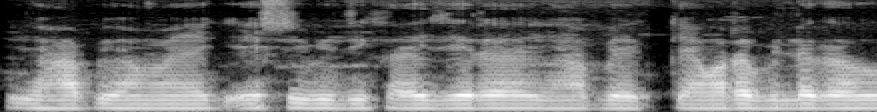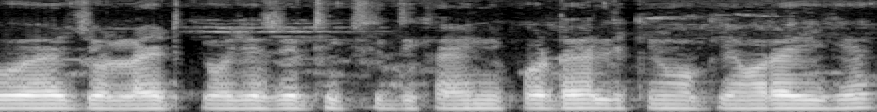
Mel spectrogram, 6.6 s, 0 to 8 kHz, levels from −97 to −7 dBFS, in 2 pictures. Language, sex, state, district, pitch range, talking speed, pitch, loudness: Hindi, male, Chhattisgarh, Raipur, 110-115 Hz, 310 wpm, 110 Hz, -18 LUFS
